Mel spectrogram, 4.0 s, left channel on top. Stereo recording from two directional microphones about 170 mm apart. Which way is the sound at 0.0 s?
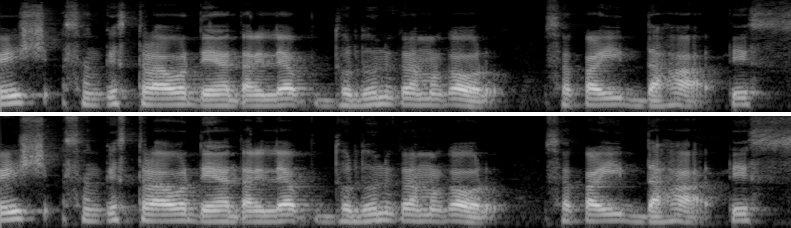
Centre (ahead or behind).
